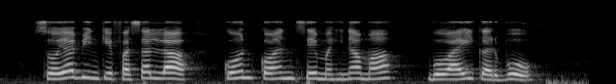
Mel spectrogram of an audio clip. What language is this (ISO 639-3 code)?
hne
